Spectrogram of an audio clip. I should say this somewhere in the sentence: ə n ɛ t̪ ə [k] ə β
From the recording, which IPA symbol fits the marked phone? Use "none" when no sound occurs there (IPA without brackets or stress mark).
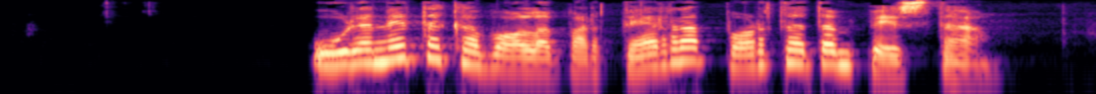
k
